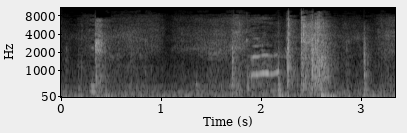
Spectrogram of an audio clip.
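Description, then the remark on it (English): A cat gives a short meow in the middle of rustling and a few sharp thuds as it gets into a purse. “We have a narcoleptic, or we have a narcoleptic kitty.”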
